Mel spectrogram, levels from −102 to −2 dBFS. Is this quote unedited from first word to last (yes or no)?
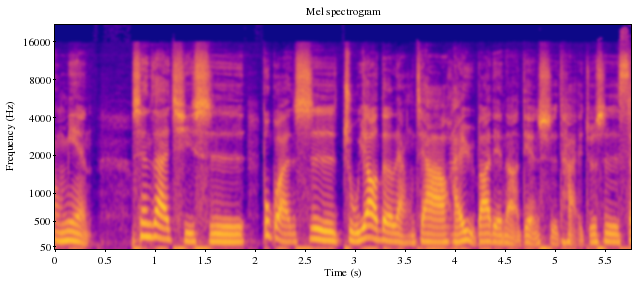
no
